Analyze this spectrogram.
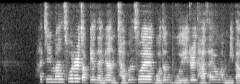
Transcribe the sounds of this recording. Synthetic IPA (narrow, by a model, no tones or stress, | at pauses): had͡ʑimansʰoɾɯɭt͡ɕʌp̚k͈e̞dwe̞mjʌnt͡ɕabɯnsʰoe̞modɯnpuiɾɯɭtasʰajoŋɦamɲida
